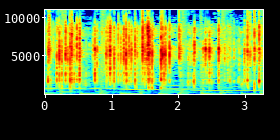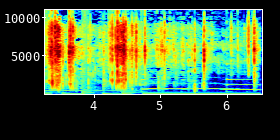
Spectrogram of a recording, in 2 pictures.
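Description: Crinkling and crackling of a plastic candy wrapper being torn and pulled open by hand, loudest about three and a half and four and a half seconds in, stopping just before the end. Background music plays under it.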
